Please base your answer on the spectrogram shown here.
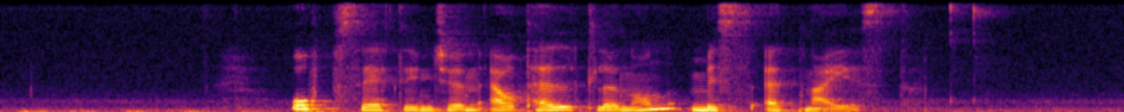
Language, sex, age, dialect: Faroese, female, 36-60, Norðurstreymoy/Eysturoy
